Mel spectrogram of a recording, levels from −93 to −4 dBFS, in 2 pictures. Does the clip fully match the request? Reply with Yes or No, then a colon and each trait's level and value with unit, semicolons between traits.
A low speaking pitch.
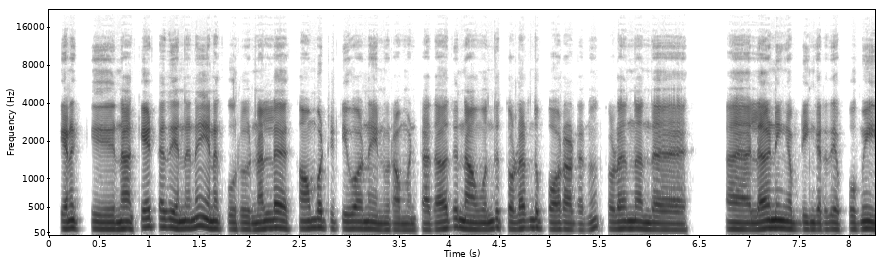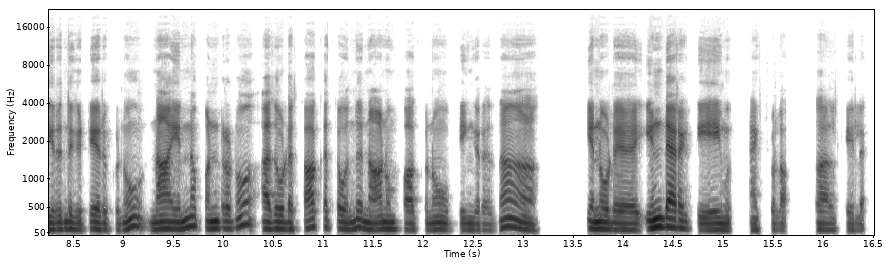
Yes: low, 120 Hz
